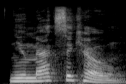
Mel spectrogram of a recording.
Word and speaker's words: New Mexico: New Mexico. You got to stress on the personal level of the second word.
